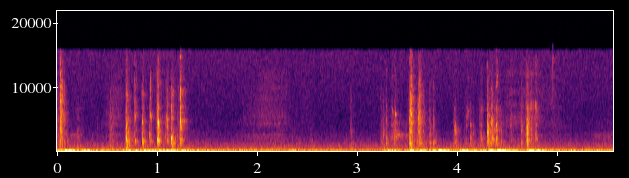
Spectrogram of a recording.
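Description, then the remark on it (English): Two quick flurries of computer keyboard typing, rapid clicky keystrokes, quiet, separated by a brief pause, over a steady low background hum. “Oh, I'm trying to go zoom, zoom, and the keyboard's not working.”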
